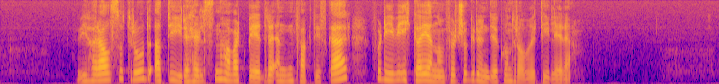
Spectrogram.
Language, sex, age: Norwegian, female, 36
